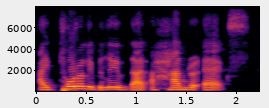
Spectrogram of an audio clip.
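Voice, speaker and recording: A woman's voice: fairly low pitch, normal speed, gravelly. A woman in her forties talking earnestly and upbeat in a personal spiritual vlog, now and then laughing lightly. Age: 40s. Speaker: spiritual self-development vlogger.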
